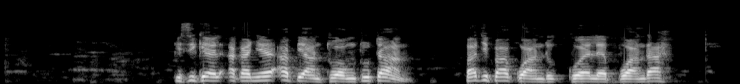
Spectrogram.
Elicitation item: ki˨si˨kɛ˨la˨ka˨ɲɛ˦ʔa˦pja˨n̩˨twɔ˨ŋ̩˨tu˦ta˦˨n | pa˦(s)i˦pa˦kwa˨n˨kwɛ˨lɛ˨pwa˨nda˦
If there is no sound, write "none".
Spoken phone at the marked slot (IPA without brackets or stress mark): t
